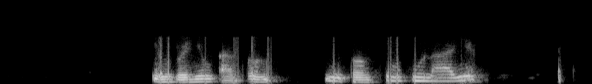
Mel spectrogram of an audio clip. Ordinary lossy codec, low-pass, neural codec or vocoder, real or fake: Opus, 16 kbps; 3.6 kHz; codec, 24 kHz, 0.9 kbps, WavTokenizer, medium speech release version 2; fake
